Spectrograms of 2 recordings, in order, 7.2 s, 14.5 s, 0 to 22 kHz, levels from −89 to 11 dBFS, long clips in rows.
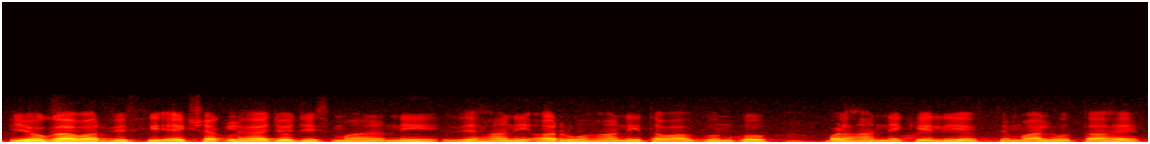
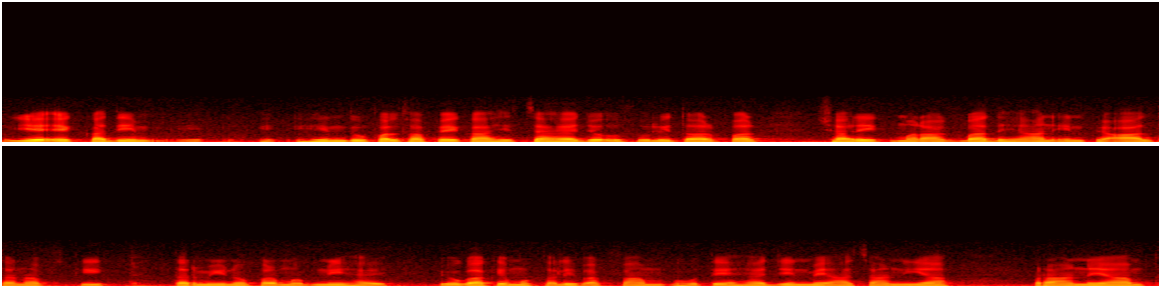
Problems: background sounds at intervals, low volume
